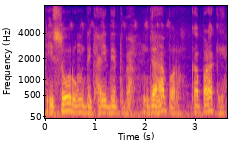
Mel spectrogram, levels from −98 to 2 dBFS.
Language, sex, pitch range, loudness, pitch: Bhojpuri, male, 110-130 Hz, -17 LUFS, 125 Hz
